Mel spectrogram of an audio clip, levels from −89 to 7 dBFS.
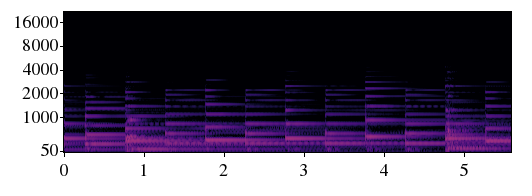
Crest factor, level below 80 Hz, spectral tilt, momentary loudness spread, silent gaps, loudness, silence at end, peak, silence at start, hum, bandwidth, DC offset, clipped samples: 16 dB; -74 dBFS; -7 dB/octave; 5 LU; none; -52 LUFS; 0 s; -34 dBFS; 0 s; none; 5.2 kHz; under 0.1%; under 0.1%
